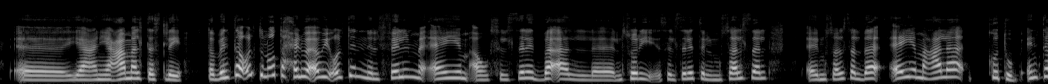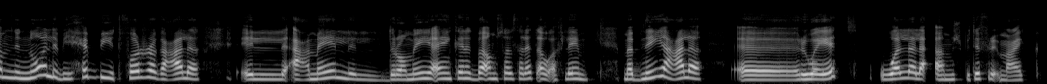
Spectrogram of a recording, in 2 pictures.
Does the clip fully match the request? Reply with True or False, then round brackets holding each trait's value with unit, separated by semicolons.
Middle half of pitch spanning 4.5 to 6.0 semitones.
True (4.8 semitones)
